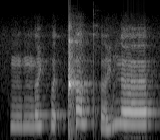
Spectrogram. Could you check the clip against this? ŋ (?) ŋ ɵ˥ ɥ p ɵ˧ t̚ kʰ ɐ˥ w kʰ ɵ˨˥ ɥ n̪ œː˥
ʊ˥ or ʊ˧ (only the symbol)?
ʊ˧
